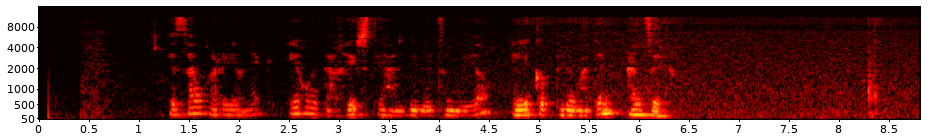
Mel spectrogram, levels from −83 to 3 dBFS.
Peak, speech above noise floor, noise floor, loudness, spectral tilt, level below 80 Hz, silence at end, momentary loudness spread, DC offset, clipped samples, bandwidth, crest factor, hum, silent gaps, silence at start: -16 dBFS; 30 dB; -66 dBFS; -37 LUFS; -5.5 dB/octave; -66 dBFS; 0 s; 22 LU; under 0.1%; under 0.1%; 11.5 kHz; 22 dB; none; none; 0.1 s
